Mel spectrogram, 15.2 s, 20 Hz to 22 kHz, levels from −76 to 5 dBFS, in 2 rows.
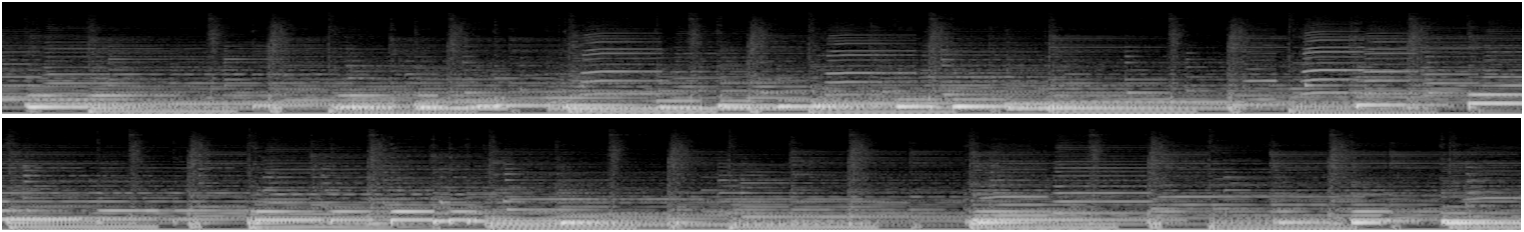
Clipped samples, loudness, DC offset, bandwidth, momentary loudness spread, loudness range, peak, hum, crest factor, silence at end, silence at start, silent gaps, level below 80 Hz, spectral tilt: under 0.1%; -19 LUFS; 6%; 12 kHz; 8 LU; 3 LU; -4 dBFS; none; 14 dB; 0 s; 0 s; none; -32 dBFS; -8 dB/octave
